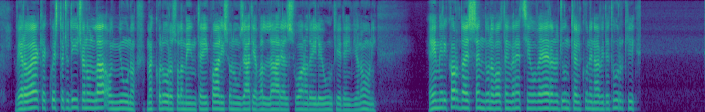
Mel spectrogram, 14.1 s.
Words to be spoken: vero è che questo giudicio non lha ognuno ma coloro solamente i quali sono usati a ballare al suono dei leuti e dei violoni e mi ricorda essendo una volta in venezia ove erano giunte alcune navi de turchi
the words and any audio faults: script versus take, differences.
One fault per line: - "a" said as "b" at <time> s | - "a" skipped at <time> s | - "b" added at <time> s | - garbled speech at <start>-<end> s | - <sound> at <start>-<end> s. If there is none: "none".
none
